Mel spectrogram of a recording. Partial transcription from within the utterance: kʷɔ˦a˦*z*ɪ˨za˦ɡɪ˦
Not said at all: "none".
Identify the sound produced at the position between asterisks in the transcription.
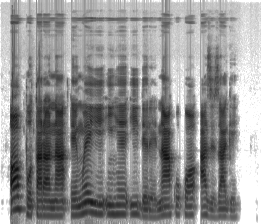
z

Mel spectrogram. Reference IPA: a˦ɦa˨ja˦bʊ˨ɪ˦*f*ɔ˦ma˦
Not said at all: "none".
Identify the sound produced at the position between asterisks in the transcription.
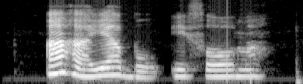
f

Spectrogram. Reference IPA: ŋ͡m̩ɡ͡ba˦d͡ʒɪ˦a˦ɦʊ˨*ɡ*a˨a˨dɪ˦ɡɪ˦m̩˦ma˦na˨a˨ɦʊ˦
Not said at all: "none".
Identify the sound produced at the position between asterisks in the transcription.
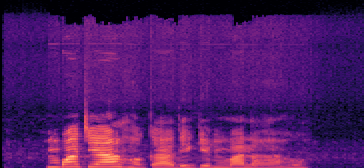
ɡ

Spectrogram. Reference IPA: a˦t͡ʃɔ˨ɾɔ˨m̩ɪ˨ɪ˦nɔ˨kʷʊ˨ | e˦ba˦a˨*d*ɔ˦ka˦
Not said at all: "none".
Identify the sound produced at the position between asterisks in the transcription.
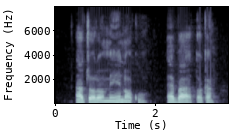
t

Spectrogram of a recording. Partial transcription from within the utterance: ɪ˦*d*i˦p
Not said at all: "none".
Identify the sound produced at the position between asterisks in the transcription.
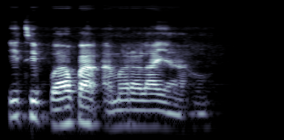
t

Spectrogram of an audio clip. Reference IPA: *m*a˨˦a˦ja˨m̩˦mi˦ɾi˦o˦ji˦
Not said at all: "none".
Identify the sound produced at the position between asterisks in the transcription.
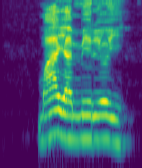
m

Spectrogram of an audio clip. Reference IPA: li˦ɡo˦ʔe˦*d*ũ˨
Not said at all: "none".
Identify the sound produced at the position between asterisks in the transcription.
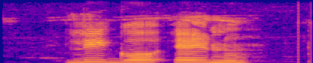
n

